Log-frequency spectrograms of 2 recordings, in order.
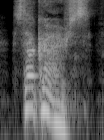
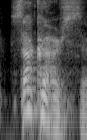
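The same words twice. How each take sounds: First: High, strange mocking shriek; shrieked taunt. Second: Shrieked taunt. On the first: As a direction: jeer like a different dragon twin. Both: A narrator's reading. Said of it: "Bilge and Margot shrieked".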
